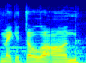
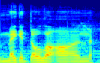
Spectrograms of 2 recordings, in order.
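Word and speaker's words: Megidolaon: fast but uh it's much closer to how I think it should be pronounced which is me DOA on is it confirmed somewhere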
